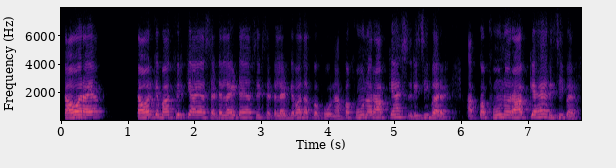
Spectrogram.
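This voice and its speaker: A man with a high voice gives a webinar lesson. He keeps posing questions and answering them himself, tagging on check-in questions. The audio comes through a dull, lo-fi video call. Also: fairly even intonation, fairly quick, fairly bright tone. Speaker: webinar trainer. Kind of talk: explanatory teaching talk.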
